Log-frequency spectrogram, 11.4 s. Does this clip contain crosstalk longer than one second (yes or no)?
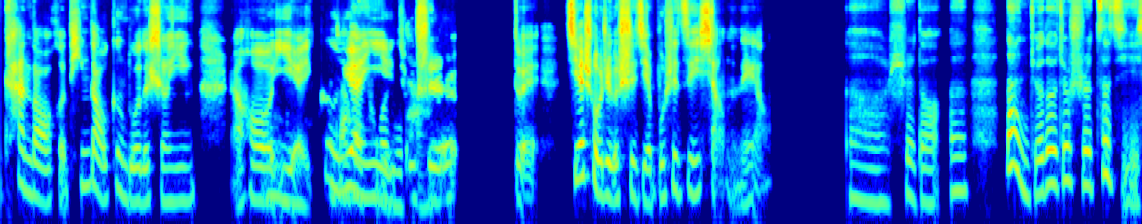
yes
